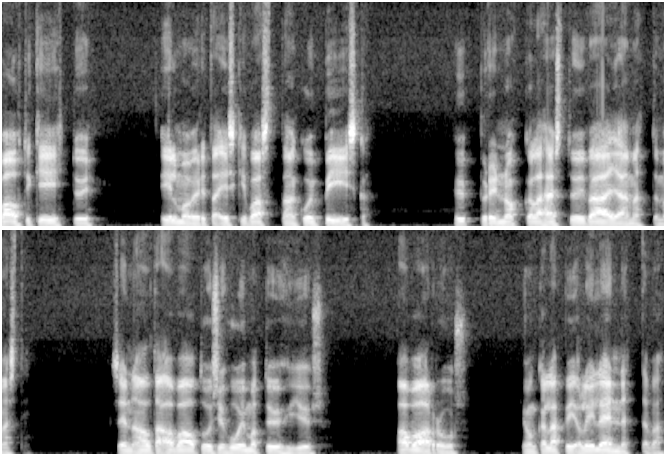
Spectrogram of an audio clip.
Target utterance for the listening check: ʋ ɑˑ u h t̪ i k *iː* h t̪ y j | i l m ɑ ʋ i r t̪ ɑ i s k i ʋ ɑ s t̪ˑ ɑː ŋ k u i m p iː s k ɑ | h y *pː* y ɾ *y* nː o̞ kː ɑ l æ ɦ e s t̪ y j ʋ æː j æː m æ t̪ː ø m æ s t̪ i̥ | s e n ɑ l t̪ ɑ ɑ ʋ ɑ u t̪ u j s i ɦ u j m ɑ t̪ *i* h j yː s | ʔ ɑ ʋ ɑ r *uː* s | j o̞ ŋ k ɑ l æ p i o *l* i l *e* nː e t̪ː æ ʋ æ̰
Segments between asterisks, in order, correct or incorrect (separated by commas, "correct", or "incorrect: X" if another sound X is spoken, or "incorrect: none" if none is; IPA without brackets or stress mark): correct, correct, incorrect: i, incorrect: y, correct, correct, correct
